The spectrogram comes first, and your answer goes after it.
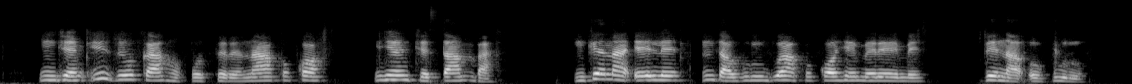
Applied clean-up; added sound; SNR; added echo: neural mask model DeepFilterNet 3.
